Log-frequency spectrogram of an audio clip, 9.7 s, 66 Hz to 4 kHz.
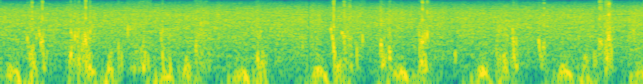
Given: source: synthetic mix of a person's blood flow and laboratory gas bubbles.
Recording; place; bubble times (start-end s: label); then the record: Doppler ultrasound of blood flow; precordium
0.00-0.02 s: bubbles
0.37-0.72 s: bubbles
1.00-1.40 s: bubbles
1.75-1.86 s: bubbles
1.88-2.26 s: bubbles
2.38-2.58 s: bubbles
2.90-3.16 s: bubbles
3.81-4.08 s: bubbles
4.92-5.50 s: bubbles
5.66-5.92 s: bubbles
6.25-6.44 s: bubbles
6.79-6.88 s: bubbles
7.41-7.79 s: bubbles
8.04-8.21 s: bubbles
8.88-9.21 s: bubbles
9.48-9.54 s: bubbles
From the record:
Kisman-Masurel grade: 243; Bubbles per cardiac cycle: several, 3 to 8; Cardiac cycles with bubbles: 100%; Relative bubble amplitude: loud (0.450 to 0.775); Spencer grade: 3 (all of the cardiac periods contain showers or single bubble signals, but not dominating or overriding the cardiac motion signals); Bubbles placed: only in the low amplitude regions of the cardiac cycle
